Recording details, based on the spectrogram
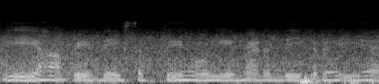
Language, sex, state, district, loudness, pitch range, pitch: Hindi, female, Haryana, Charkhi Dadri, -17 LUFS, 95-140 Hz, 95 Hz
